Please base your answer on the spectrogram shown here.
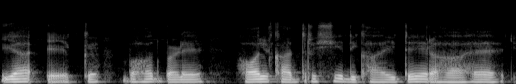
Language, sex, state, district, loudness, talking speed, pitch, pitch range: Hindi, male, Jharkhand, Ranchi, -19 LUFS, 130 wpm, 120 Hz, 115-125 Hz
